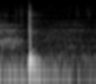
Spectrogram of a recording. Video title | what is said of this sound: Dropping A Hickory Schoolmarm Snag; Nice, Dry Wood! | you can feel that vibrate. That bottom's getting real punky.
